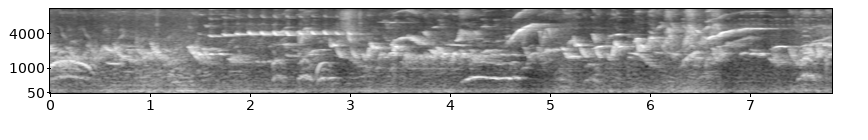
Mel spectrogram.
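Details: White-rumped shama singing at a bird-singing practice contest: loud, rich whistled phrases with sharp up-slurred notes and quick varied flourishes, over a dense chorus of other songbirds singing at the same time.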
